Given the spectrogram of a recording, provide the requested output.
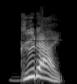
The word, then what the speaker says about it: ぐらい: 10分 Next, ぐらい about. ぐらいぐらい Falls on the second syllable ra.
